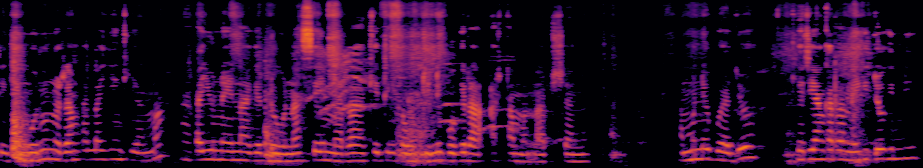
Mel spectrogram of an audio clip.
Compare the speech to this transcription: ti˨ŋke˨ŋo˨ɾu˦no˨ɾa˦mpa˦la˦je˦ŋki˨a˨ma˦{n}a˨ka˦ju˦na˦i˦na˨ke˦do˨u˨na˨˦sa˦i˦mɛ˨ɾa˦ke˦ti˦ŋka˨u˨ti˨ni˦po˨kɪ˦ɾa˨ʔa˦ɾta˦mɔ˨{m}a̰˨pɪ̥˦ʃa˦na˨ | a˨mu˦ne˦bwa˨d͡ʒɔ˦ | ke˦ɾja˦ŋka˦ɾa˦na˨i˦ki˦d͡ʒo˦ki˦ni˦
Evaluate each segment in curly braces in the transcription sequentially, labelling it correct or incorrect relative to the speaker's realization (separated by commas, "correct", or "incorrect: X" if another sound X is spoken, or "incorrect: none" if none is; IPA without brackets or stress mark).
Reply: correct, incorrect: n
